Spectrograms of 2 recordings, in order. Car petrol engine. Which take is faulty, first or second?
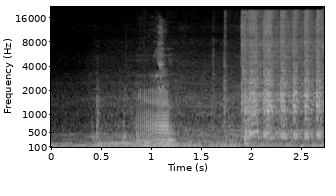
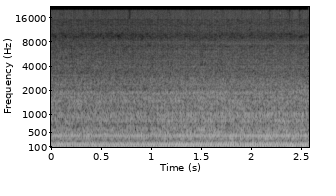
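first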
